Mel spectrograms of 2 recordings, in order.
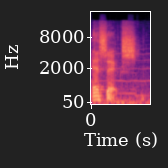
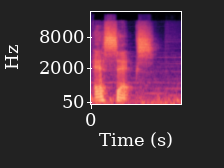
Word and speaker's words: Essex: by the name of Essex. Now, you're probably wondering, what kind of name is that? Everybody wonders that exact same process, that exact same thought. Why does he have a name that is Essex?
